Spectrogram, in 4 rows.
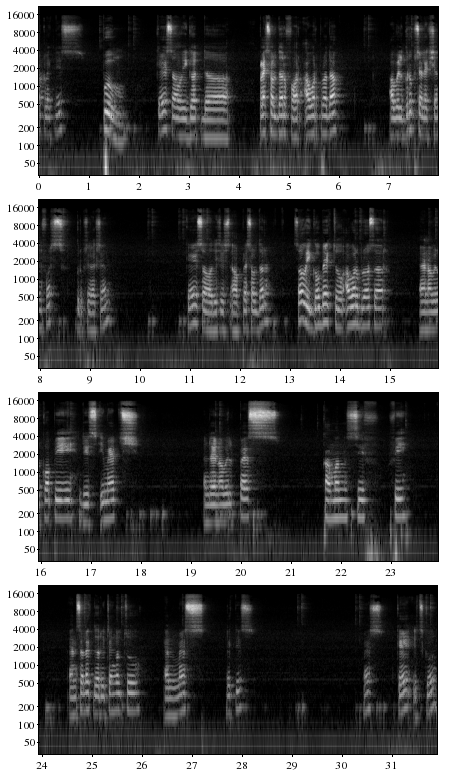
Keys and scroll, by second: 22.4 shift+super+v.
